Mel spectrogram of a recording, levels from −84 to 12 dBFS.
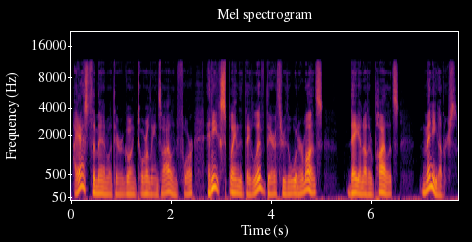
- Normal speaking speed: No, fast, 215 wpm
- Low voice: Yes, low, 130 Hz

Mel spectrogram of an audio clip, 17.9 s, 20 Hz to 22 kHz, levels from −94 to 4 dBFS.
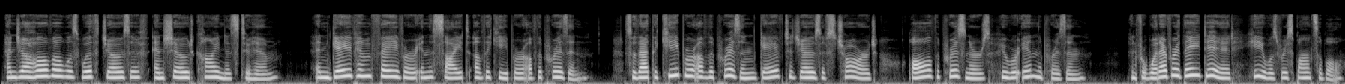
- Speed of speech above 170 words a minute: No, average, 165 wpm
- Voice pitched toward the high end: Yes, very high, 250 Hz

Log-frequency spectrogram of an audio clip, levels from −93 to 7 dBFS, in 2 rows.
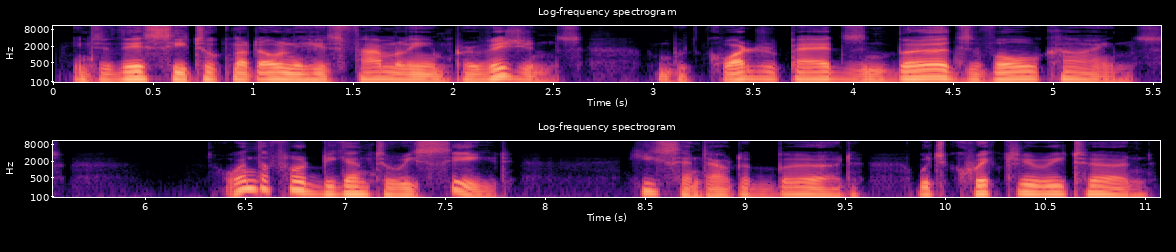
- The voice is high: No, low, 105 Hz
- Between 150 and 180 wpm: Yes, average, 170 wpm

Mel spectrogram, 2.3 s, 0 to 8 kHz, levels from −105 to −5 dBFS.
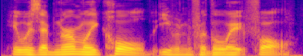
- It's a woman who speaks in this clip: No, male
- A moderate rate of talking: No, fast, 235 wpm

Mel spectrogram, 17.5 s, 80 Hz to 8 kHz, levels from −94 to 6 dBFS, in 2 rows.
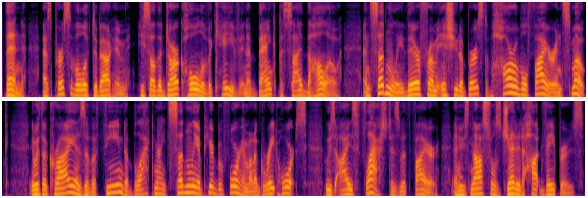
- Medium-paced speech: No, fast, 210 wpm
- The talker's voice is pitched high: No, medium, 145 Hz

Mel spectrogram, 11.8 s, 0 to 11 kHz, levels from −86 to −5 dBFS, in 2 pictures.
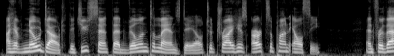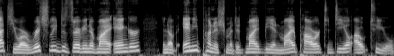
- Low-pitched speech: No, medium, 160 Hz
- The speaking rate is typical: No, fast, 215 wpm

